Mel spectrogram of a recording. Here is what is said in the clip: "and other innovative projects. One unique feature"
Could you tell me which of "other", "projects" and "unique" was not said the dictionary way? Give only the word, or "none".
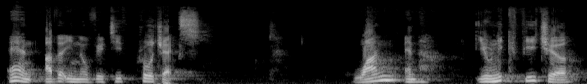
other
